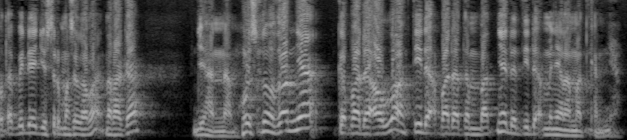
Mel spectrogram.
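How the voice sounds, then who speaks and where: A man preaching a sermon in an animated way, asking rhetorical questions and answering them himself. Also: on the high side.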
